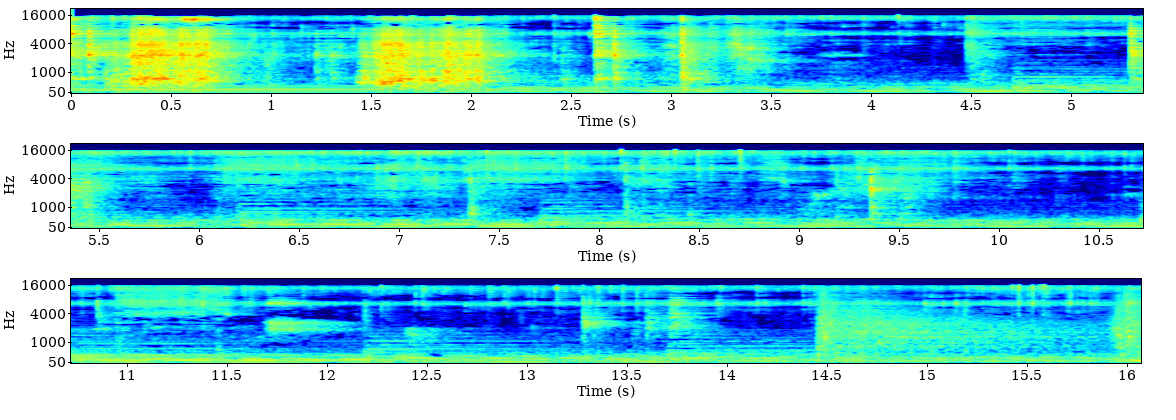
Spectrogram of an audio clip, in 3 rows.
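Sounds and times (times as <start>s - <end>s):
soft background music: 0.0s - 16.0s
fish sizzling in oil: 0.8s - 16.0s.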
